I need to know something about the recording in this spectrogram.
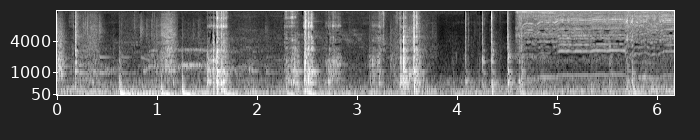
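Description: Precision metal tools clicking and tapping on a smartphone's internal parts: a quick string of sharp ticks during the first four and a half seconds, then a steady faint hiss.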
